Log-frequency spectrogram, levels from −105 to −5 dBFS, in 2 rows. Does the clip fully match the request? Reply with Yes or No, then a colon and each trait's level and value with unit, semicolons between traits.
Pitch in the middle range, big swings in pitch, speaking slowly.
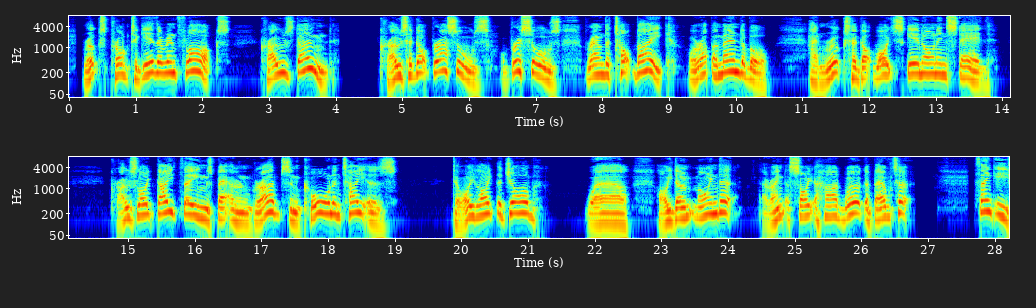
Yes: medium, 175 Hz; wide, 6.8 semitones; slow, 120 wpm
